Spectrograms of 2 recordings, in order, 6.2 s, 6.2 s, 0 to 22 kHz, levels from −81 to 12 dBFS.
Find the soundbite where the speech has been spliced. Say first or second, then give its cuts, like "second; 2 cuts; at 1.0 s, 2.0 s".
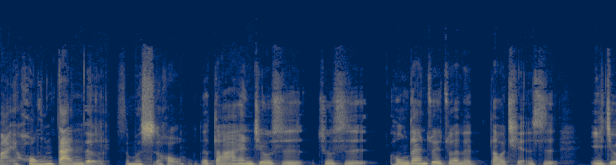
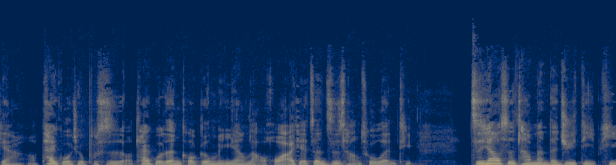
first; 2 cuts; at 1.1 s, 3.8 s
